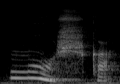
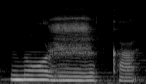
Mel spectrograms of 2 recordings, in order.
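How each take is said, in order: First: The consonant before k is voiceless, like sh. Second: The consonant before k is voiced, like zh. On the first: The speaker calls it right. "it's ножка" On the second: The speaker calls it wrong. "It's not ножка"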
